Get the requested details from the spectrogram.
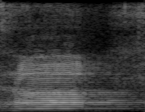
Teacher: ثا، زبان کی نوک یا زبان کا نوک کے ساتھ کا کنارہ جب اوپر کے دانتوں کے کناروں سے لگے اور زبان تھوڑی سی باہر بھی آئے تو یہ پڑھا جاتا ہے ثا۔ نرمی سے پڑھے جانے والے حروف میں شامل ہے، سیٹی نہیں بجائی جاتی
